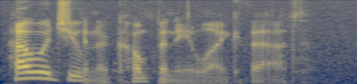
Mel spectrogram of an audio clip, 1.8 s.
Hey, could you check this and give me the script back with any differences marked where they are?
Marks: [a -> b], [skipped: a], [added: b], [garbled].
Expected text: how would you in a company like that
how would you in a company like that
